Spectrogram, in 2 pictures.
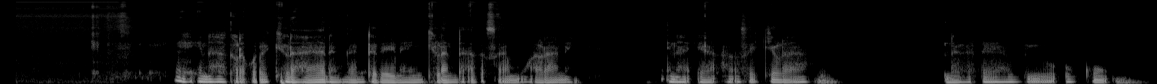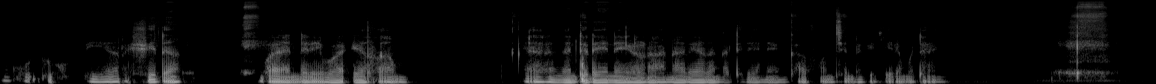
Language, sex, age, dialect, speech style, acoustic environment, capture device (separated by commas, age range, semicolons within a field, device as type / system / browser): Hausa, male, 25-34, Nigeria - Katsina, focused, construction, mobile / Linux / Chrome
